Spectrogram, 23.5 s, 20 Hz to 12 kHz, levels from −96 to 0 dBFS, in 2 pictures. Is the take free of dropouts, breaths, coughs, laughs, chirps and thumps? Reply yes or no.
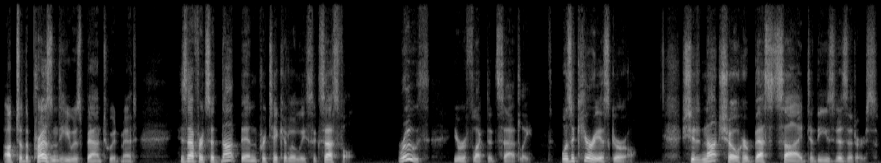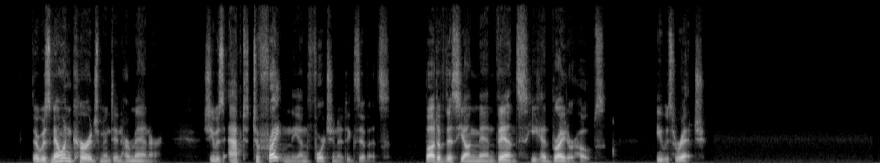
yes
